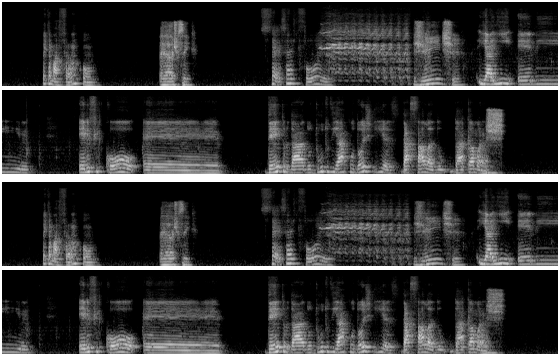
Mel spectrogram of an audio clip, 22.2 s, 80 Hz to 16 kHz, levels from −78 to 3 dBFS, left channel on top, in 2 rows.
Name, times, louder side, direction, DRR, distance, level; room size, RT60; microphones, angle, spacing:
voice 1, 0.8-1.9 5.2-6.6 9.5-11.7 12.7-15.5 16.4-20.9, equal, 5° left, 0.5 m, -23 dB
voice 2, 3.2-3.9 8.2-9.3 20.8-21.1, left 4 dB, 75° left, 0.8 m, -23 dB
Livestock farm animals working animals, 5.9-8.6 9.0-9.2 9.5-9.6 10.3-10.4 10.7-10.8 11.0-11.1 11.6-11.9 12.5-12.6 12.8-12.9 13.0-13.1 13.4-13.5 13.9-14.0 14.5-14.6 15.0-15.1, left 4 dB, 45° left, 0.8 m, -29 dB
3.2 x 2.3 x 2.7 m
head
